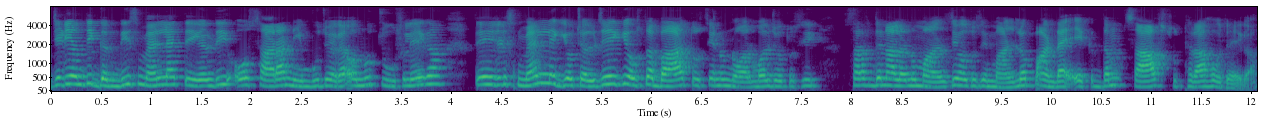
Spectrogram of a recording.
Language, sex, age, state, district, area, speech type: Punjabi, female, 30-45, Punjab, Jalandhar, urban, spontaneous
